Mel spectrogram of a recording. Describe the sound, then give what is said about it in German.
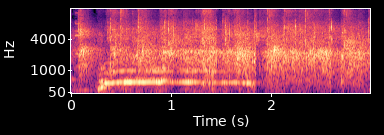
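An audience bursts into loud, dense applause for the technical crew that holds steady for about three seconds, with one long sustained cheer rising above the clapping during the first half. “Okay, wollen wir einen warmen Applaus für Technik?”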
